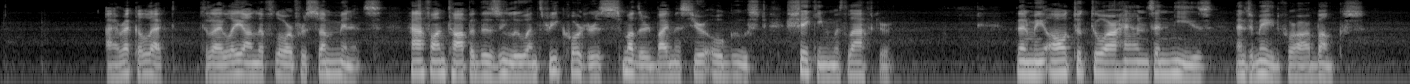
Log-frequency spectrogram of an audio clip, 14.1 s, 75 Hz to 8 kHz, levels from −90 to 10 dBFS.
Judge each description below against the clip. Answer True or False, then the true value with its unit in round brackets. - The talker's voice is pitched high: False (120 Hz)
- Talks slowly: False (175 wpm)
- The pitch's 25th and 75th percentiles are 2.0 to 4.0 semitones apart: True (2.9 semitones)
